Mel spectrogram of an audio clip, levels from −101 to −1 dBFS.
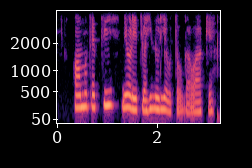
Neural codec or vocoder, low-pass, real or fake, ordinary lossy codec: none; 3.6 kHz; real; Opus, 64 kbps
